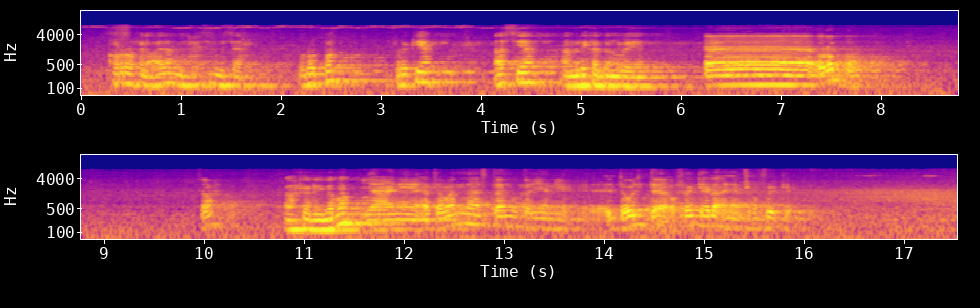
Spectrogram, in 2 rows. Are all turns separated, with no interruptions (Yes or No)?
Yes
